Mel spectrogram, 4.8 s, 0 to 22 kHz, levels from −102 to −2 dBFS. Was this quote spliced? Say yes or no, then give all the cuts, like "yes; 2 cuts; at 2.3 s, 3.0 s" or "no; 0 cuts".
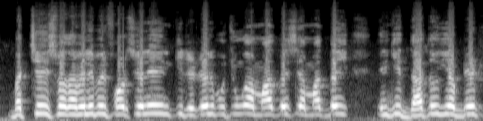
no; 0 cuts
